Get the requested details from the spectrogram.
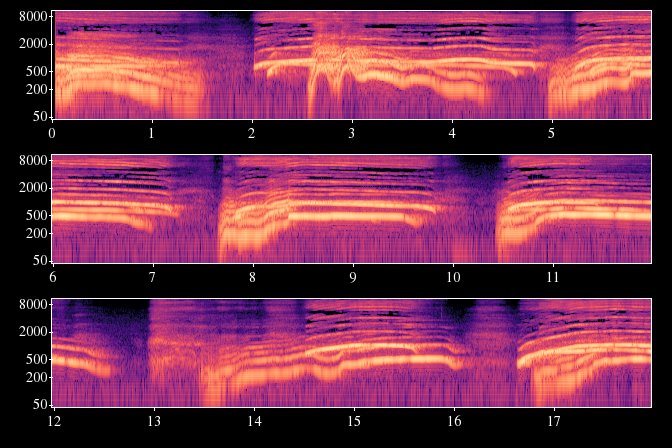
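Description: A Fox Terrier howls in long, tuneful wails that swoop up and then slide down, with short pauses between.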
